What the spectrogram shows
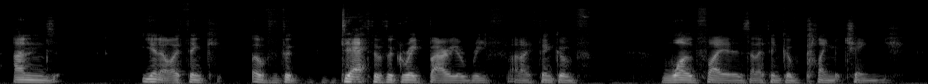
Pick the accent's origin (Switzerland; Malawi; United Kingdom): United Kingdom; Wales; being Welsh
